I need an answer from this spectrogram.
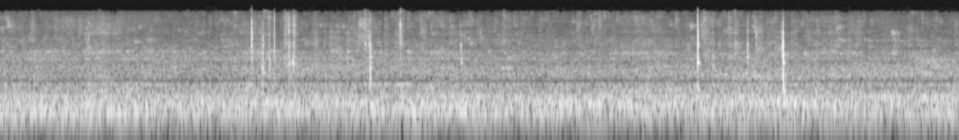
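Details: Quiet indoor room hum broken by a few sharp clicks and drip-like taps, with no animal voice.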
